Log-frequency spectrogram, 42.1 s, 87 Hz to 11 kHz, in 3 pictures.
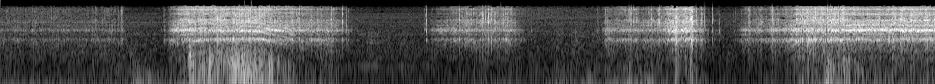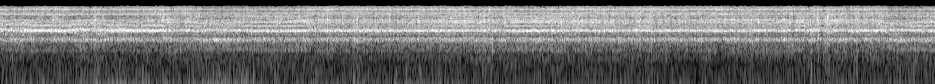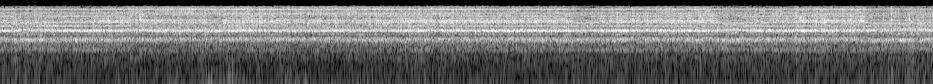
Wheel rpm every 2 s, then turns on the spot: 20, 80, 60, 30, 10, 30, 150, 160, 160, 160, 160, 160, 160, 160, 160, 160, 160, 160, 160, 160, 160.
0-2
